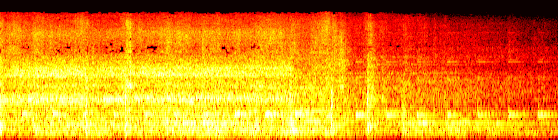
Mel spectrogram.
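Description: The TRAIN SUITE Shiki-shima luxury sleeper train passes close by, its wheels clicking over the rail joints. A steady high whine stops about four seconds in as the last car clears. After that a short ringing tone repeats two or three times a second and fades.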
